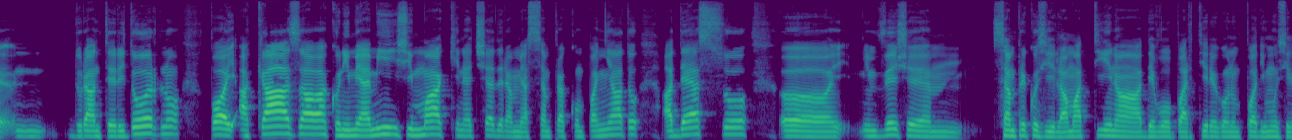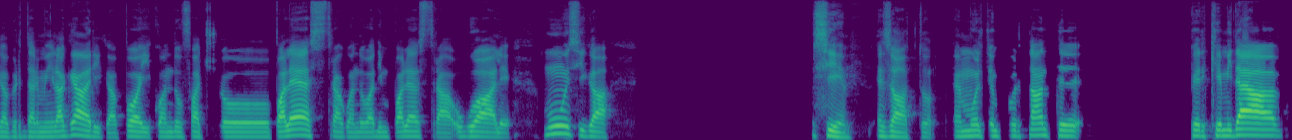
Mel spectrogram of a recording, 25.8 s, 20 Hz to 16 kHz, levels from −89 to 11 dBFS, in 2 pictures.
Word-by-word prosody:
uhm, 135 -2 -10 0.2
durante 135 -1 -1
il - - -1
ritorno. 185 +6 0 0.3
Poi, 165 -2 +5
a 150 -1 0
casa 185 0 +5
con 155 - -2
i 145 - +1
miei 145 -1 +3
amici 170 +1 0
in 155 - -1
macchina, 170 -2 0
eccetera, 140 0 -5
mi 125 0 -5
ha - - -3
sempre 130 +1 -7
accompagnato. 145 +6 -4 0.2
Adesso, 180 +4 -1 0.3
uhm, 130 -2 +1 0.2
invece, 140 -1 -2
mhmm, 125 -2 -7 0.3
sempre 145 0 -1
così: 130 -4 -3
la 120 0 +1
mattina 130 -1 0
devo 125 0 -4
partire 125 +2 -4
con 125 0 -4
un 125 - -6
po' 130 - -3
di 125 - -7
musica 125 -1 -4
per 125 +1 -9
darmi 120 0 -4
la 130 +1 +1
carica; 130 -8 +1
poi, 120 0 0
quando 125 0 -5
faccio 120 0 -2
palestra 135 -2 +3
quando 120 -1 -7
vado 120 0 -3
in 120 - -8
palestra, 125 -2 -2
uguale, 120 -3 +1 0.3
musica. 160 - +1 2.0
Sì, 130 -6 +2 0.3
esatto, 120 -3 -2
è 130 - -8
molto 140 +2 -2
importante 145 +1 -1 1.0
perché 145 0 -1
mi 145 0 +2
dà 155 -1 +9
135 Hz, 130 wpm, -23 LUFS, 125-155 Hz, 2.0 s, dà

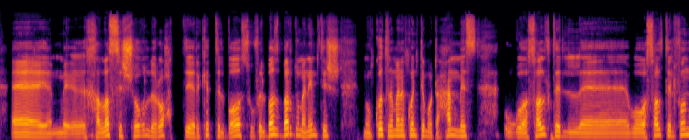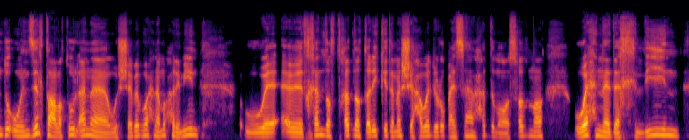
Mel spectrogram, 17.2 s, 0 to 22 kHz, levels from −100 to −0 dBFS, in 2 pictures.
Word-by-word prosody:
آآ، 115 -1 +5
ي 110 0 -1
م 110 -1 -3
خلصت 130 +7 +3
الشغل 140 -1 +3
رُحت 145 +2 -2 0.2
ركبت 120 +6 -2
الباص 135 +4 +1
وفي 125 - -7
الباص 165 +7 +4
برضه 175 -1 +3
ما 120 - 0
نمتش، 150 +1 -2 0.3
من 115 - -5
كتر 150 +1 +1
ما 150 - +1
أنا 150 - +2
كنت 150 -1 -1
متحمس، 140 +3 -1 0.3
وصلت 125 +8 +1
ال 120 -1 -4 0.6
ووصلت 115 +8 0
الفندق، 170 +4 -1
ونزلت 145 +9 +1
على 120 -1 +4
طول 170 +8 -5
أنا 145 -6 +1
والشباب 120 +5 -2
وإحنا 160 - -2
مُحرمِين. 150 +3 -4 0.6
و 120 0 -2
آآ، 120 0 +1
ت - - -10
خدنا 155 -1 0
اس - - -3
خدنا 150 0 +2
الطريق 145 +1 0
كده 145 -3 -4
مَشيِّ 140 +2 +2
حوالي 135 0 -2
ربع 120 -4 -4
ساعة 135 +4 0
لحد 145 +2 -9
ما 110 - -10
وصلنا 135 +4 -3 0.4
وإحنا 135 -4 +5
داخلين 145 +6 -1
140 Hz, 165 wpm, -24 LUFS, 120-150 Hz, 0.6 s, آآ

